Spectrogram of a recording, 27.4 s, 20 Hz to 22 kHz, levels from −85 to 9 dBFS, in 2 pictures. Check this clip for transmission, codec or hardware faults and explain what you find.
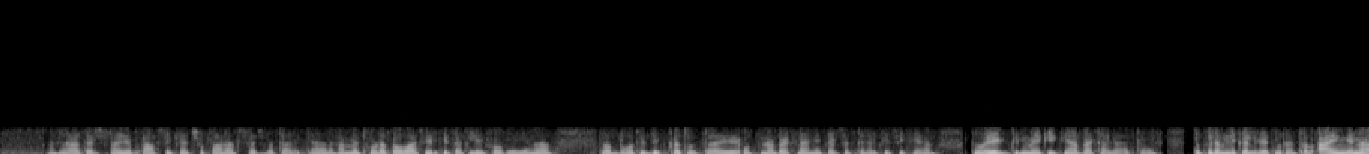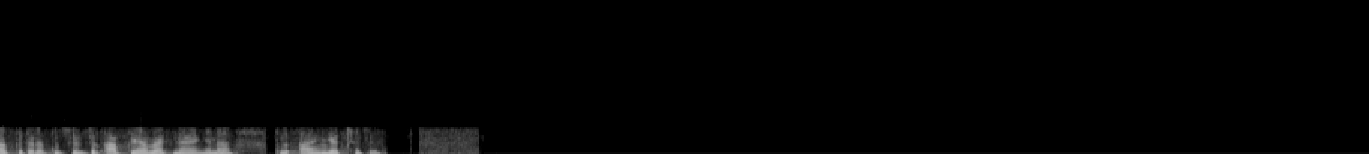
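Tandem speech coding is present throughout the whole clip. The artefacts point to a G.729A link, then G.711 mu-law, then GSM full rate. The second of the two low-rate speech coders re-encodes the first one's errors, so the speech is muffled, rough and warbly, with nothing above 3.8 kHz. A single narrowband codec sounds cleaner than this. The added grit and warble are what set the tandem apart.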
